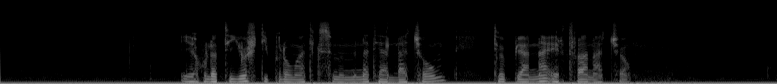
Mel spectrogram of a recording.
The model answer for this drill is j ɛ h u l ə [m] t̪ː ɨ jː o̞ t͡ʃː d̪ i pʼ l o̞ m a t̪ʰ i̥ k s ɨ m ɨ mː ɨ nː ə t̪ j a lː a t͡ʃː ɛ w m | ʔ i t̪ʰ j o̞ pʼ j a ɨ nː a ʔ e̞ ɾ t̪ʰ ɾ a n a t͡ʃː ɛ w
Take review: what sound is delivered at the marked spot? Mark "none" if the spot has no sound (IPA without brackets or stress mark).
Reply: none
